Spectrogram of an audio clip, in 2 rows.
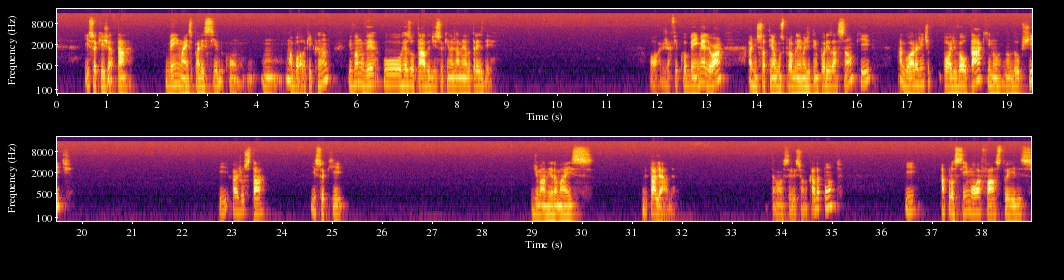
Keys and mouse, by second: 5.4 ctrl+space, 7.6 click, 8.7 space, 12.5 space, 15.9 middle click, 16.5 ctrl+middle click, 17.0 middle click, 19.5 click, 22.1 click, 22.3 g, 23.4 click, 23.6 g, 25.0 click, 25.1 g, 26.6 click, 26.7 g, 28.6 click, 28.8 g, 30.2 click, 30.4 g, 31.7 click, 31.9 g, 32.8 click, 33.1 g, 37.0 middle click, 38.6 middle click.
